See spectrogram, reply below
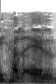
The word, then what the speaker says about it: Harel: It should be Harel, but I can forgive you for saying Harel.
